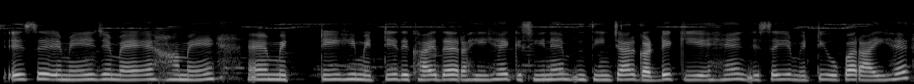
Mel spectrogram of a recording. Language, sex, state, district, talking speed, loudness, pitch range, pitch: Hindi, female, Uttar Pradesh, Jalaun, 155 wpm, -29 LUFS, 215-235 Hz, 225 Hz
